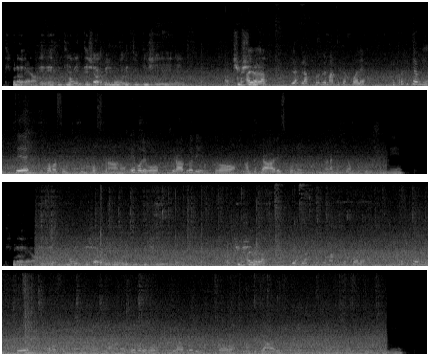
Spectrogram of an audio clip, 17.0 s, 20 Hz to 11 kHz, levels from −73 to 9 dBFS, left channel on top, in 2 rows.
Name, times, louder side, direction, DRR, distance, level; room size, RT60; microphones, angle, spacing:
voice 1, 0.1-3.6 4.6-5.3, left 4 dB, 35° left, 2.2 m, -32 dB
sound 1, 0.6-16.2, right 4 dB, 55° right, 0.7 m, -35 dB
voice 2, 4.4-5.3 5.8-7.3 7.8-14.5 14.8-16.5, left 5 dB, 70° left, 0.6 m, -33 dB
7.7 x 5.7 x 7.8 m
head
